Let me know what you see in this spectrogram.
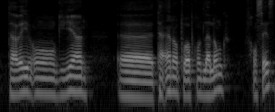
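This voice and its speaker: With an Arabic accent and a dark, mellow tone, a man speaks at a fairly slow pace with fairly even intonation on a very clean recording with a silent background. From Syria. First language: Arabic (speaking French). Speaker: entrepreneur, marketing agency founder. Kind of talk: interview conversation.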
